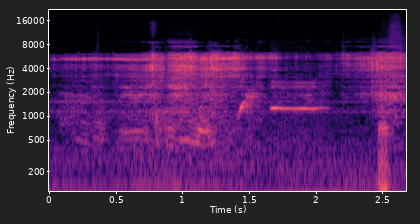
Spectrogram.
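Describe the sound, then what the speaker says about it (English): A faint, thin whistle rises briefly through a steady electronic hiss, soft and distant, with a short click near the end. "this next one is a definite whistle"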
